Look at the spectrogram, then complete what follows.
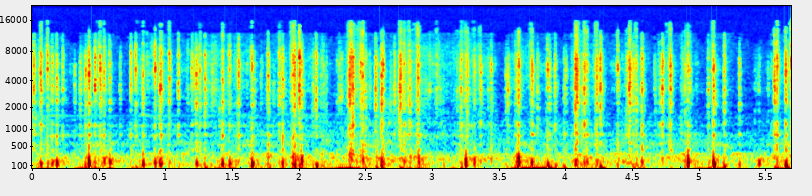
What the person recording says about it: I feel like it makes some really nice noises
